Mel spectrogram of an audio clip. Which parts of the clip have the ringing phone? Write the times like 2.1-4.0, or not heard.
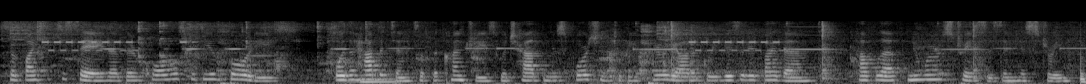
0.1-2.0, 6.5-7.8.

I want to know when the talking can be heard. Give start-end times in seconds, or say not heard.
0.0-10.8.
